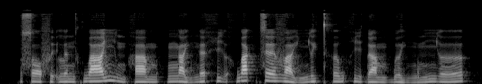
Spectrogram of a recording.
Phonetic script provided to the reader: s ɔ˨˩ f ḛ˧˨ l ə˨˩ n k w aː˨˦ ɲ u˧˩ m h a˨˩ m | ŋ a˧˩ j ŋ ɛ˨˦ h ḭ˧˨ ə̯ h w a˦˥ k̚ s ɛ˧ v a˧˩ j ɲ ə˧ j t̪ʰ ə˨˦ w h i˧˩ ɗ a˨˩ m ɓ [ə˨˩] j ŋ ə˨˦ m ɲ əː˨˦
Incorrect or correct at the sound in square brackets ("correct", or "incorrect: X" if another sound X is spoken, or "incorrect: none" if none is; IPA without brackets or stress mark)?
correct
